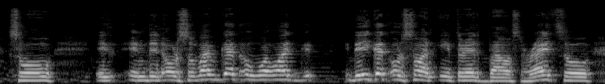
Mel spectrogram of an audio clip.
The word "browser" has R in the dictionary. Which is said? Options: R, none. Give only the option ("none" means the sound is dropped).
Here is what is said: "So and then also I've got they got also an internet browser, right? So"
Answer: none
